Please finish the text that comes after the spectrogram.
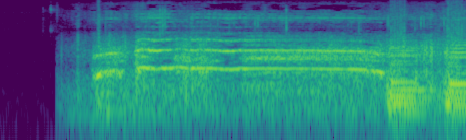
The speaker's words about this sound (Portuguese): A gente pensa que ao romper do dia o galo canta pra saudar o sol. Mas quando canta o galo diz somente se eu tivesse dente, só usava eucalol.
